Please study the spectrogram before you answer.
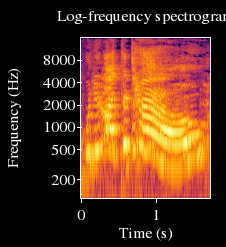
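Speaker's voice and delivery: high and loud, bright encouragement; animated coaxing. Acted. Therapist coaxing a shy child to say the word. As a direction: lift the child's energy with a high bouncy question.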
